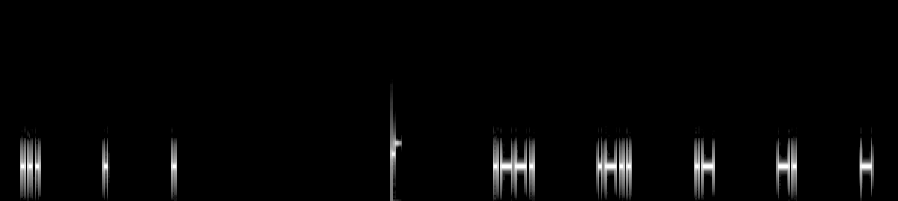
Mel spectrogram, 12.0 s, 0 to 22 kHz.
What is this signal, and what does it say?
Morse code, heard as a keyed tone, about 25 wpm, spaced as for 9 wpm, 700 Hz. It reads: SEE PLANT
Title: 6x Character Spacing - Top 300 Words - 25wpm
